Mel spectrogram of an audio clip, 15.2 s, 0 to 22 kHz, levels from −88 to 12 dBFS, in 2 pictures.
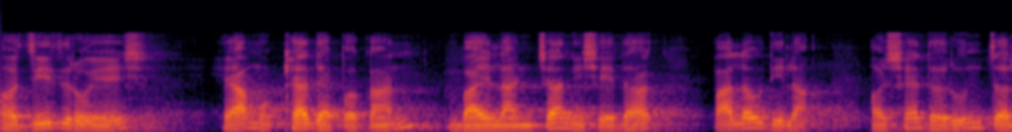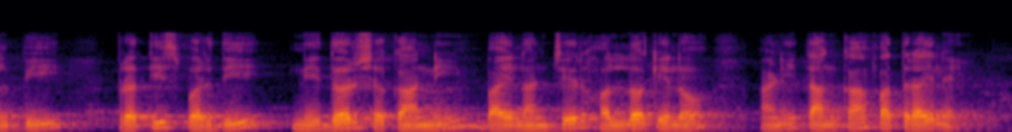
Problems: none marked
